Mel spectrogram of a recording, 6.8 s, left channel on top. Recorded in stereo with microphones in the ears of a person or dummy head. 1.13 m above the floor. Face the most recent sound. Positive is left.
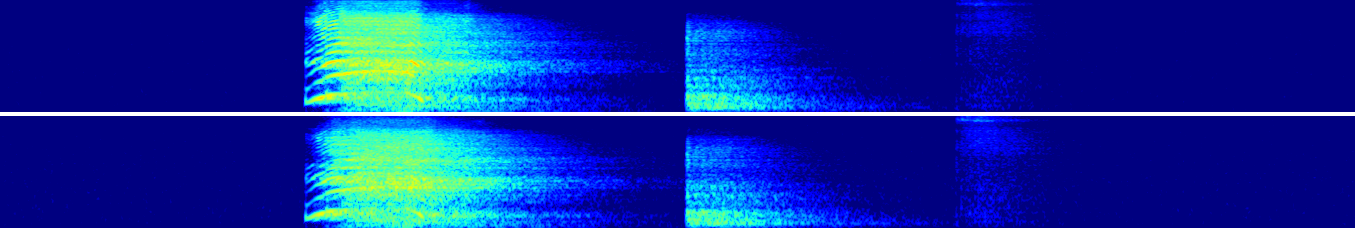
turn(degrees=-10)  # may be behind; listen again after turning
